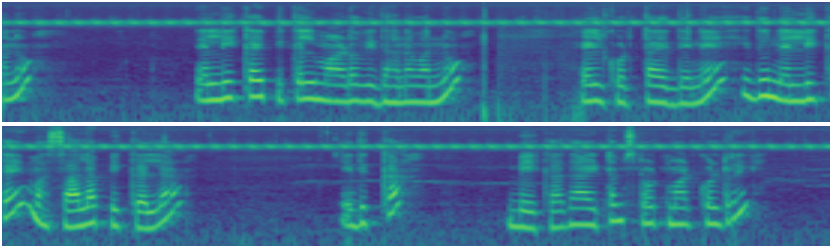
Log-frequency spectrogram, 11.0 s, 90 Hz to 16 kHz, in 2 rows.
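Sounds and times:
woman speaking: 0:00.0 - 0:00.4, 0:01.3 - 0:03.2, 0:03.8 - 0:06.8, 0:07.8 - 0:08.3, 0:08.9 - 0:10.6
cricket trill: 0:00.0 - 0:11.0.

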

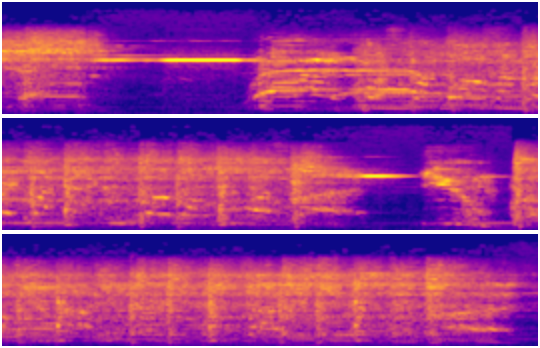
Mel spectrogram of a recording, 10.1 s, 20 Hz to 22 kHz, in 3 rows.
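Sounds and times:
rock band guitar and drums: 0:00.0 - 0:00.7, 0:01.6 - 0:05.5, 0:06.5 - 0:10.0
loud high steady tone: 0:00.0 - 0:08.6
shouted sliding vocal: 0:01.6 - 0:03.8.

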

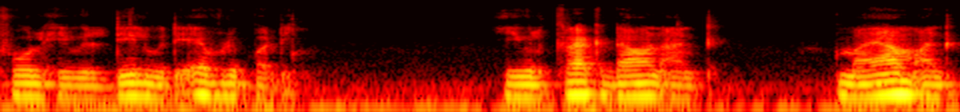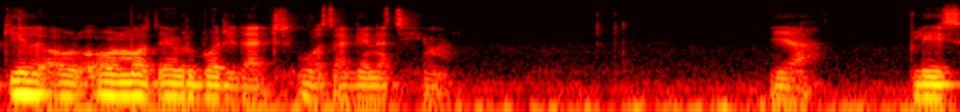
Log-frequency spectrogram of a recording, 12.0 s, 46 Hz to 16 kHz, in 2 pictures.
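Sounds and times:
low steady hum: 0:00.0 - 0:12.0
faint clicks: 0:09.6 - 0:10.1
man saying yeah: 0:10.8 - 0:11.1.

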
